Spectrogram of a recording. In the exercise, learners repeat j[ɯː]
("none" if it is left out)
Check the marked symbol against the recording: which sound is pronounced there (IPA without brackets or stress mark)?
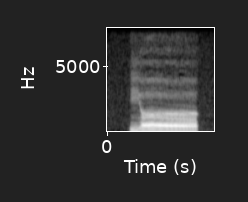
əː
